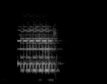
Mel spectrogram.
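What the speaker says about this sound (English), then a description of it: "my phone's ringing, I think" A phone rings once with a brief electronic trill, a single burst of about half a second, moderately loud and alone with no talk around it.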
